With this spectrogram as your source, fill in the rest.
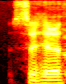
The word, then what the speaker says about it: Sahith: He said it's pronounced Sahith. Sahith. It's more of a he, not a he.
